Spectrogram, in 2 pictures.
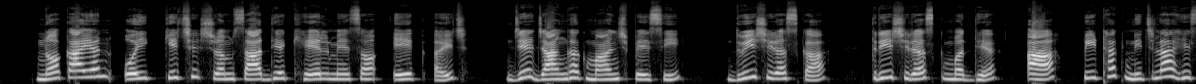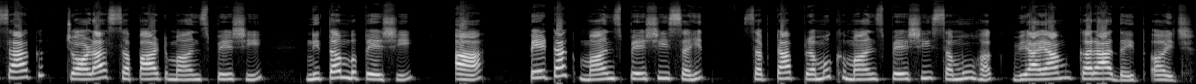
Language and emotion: Maithili, neutral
